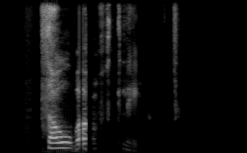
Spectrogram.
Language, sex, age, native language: Icelandic, female, 9, Icelandic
